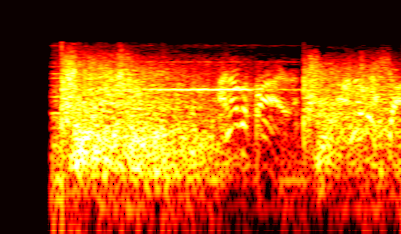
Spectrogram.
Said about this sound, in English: A sniper with a high-powered rifle has taken up a position on the observation deck of the tower on the campus of the University of Texas. He is firing at persons within his range.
